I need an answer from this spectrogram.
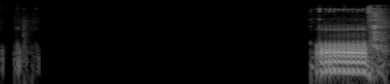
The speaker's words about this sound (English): Sorry, I'm not playing a dog creature yet. That's just the sound of the puppy in the hallway.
